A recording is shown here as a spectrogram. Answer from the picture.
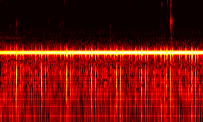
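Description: HF radio weather fax signal coming out of the receiver's audio: a steady high tone with a fast, faint rasping texture underneath.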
